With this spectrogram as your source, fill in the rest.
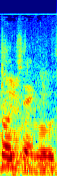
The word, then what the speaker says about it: project: It is only stress that makes them a verb. Action word. Homographically, as per spelling part, same. Yes, but stress makes them a noun. And stress a makes them an verb. It makes them an action word or verb.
